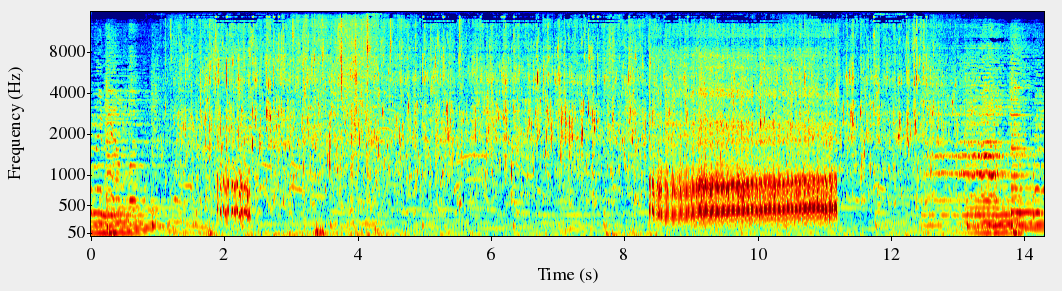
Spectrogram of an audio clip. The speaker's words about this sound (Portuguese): Esse é o som de um ornitorrinco, animal símbolo do país, tão conhecido quanto o canguru.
